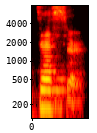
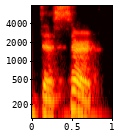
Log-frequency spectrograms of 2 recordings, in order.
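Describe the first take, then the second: First: Desert with the weight up front, DEZ-ert; stress on first syllable. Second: Desert stressed on the end, di-ZERT; stress on second syllable. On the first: Teacher names the dry place, desert stressed on the first syllable. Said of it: "that dry place is pronounced". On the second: Teacher models the verb for abandoning, desert stressed on the second syllable. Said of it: "they desert". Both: Shown as a demonstration.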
